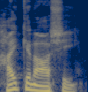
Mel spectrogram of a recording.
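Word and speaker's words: Heikin-Ashi: how to say there we go how to pronounce this hi kanashii okay there i will have to remember that haikinashi that's how i say these candles look these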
